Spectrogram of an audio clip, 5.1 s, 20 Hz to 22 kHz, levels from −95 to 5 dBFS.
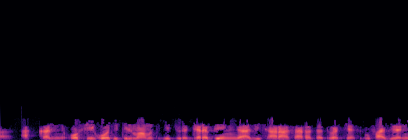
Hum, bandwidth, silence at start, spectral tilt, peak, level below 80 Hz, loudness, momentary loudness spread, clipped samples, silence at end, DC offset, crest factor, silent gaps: none; 3.7 kHz; 0 s; 4 dB/octave; -14 dBFS; -78 dBFS; -33 LUFS; 10 LU; under 0.1%; 0 s; under 0.1%; 18 dB; none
